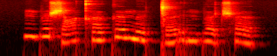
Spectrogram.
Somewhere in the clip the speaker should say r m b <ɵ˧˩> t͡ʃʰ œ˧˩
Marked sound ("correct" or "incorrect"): incorrect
